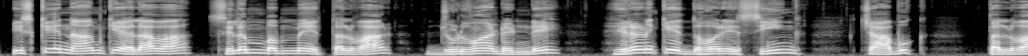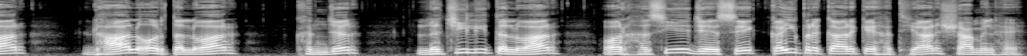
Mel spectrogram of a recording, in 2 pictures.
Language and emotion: Hindi, neutral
